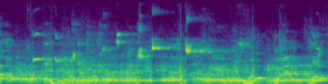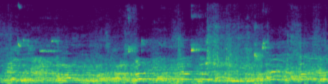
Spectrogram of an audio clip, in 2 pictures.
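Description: Live gym sound of a basketball game: a ball dribbling on a hardwood court and short sneaker squeaks over steady spectator chatter, echoing in a large gym.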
